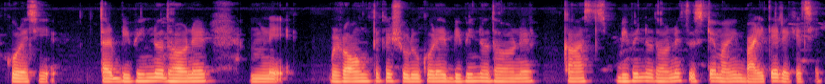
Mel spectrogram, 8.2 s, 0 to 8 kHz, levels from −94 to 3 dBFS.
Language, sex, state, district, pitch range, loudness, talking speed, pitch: Bengali, male, West Bengal, North 24 Parganas, 110-120 Hz, -18 LUFS, 140 wpm, 115 Hz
